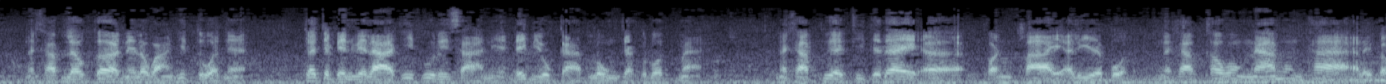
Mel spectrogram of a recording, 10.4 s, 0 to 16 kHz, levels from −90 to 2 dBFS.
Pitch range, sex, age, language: 95-125 Hz, male, 30-49, Thai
